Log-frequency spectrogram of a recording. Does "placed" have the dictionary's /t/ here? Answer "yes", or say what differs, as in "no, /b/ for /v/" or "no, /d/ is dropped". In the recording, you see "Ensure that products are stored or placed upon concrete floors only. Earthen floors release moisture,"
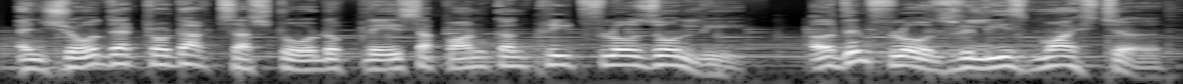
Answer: no, /t/ is dropped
